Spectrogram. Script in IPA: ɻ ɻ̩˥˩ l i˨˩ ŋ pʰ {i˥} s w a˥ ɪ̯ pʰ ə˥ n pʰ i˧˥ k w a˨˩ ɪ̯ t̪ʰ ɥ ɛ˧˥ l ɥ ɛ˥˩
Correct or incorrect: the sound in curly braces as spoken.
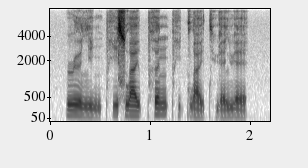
correct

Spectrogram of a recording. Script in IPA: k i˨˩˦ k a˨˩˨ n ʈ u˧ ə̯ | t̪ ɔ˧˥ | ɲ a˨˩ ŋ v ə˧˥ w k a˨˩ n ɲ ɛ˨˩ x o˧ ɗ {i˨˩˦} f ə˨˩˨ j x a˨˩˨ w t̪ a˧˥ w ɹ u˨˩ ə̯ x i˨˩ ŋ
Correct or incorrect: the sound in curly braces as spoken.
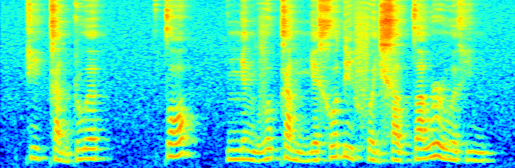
correct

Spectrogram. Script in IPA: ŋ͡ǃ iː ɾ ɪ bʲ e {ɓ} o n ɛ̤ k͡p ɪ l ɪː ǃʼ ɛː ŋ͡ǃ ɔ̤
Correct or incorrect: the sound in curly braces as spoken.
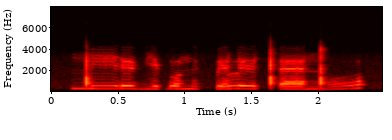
correct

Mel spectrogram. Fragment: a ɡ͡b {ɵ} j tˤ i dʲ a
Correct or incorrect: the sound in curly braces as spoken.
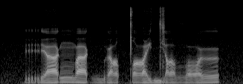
correct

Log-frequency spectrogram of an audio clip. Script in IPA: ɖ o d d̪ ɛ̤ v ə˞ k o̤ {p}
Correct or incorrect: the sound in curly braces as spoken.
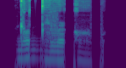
correct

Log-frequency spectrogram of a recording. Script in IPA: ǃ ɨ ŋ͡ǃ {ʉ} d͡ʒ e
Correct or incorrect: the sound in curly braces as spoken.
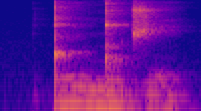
incorrect: u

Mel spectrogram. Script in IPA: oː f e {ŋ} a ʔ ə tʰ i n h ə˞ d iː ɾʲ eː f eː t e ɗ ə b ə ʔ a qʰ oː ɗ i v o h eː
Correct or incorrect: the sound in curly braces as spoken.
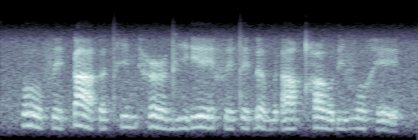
incorrect: ɠ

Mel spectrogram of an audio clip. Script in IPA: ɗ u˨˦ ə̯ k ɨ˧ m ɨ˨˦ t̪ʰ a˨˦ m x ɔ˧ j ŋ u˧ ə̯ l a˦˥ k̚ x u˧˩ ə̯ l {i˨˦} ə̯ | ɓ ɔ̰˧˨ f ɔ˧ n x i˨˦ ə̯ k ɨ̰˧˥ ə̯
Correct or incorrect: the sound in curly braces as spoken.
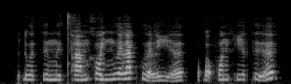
incorrect: i˧˩˨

